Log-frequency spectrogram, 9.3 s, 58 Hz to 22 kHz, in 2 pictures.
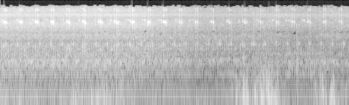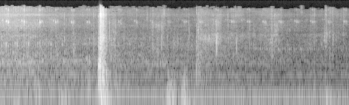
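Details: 2001 Alfa Romeo 156 2.4 JTD diesel at idle: fast, repeating high-pitched bird-like chirp that fades as the engine settles. It occurs below about 1100 rpm and above 1600 rpm. Cambelt was replaced 4 months/8000 km ago. Aux belt was renewed except a worn crank damper pulley. Both belts are properly tensioned; aux belt suspected.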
